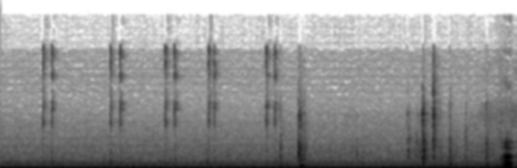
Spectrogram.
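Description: Computer mouse and keyboard clicks during a Pokemon Soul Silver game, faint sharp ticks in short clusters over a steady low hum.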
